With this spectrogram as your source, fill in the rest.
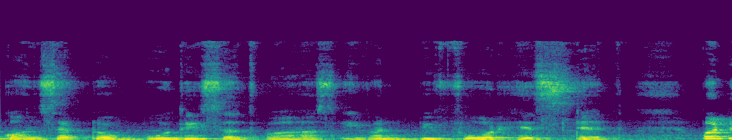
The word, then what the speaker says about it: Bodhisattva: No Sanskrit means है इसका बोधिसत्व, that is a word का जो pronunciation that is अ बोधिसत्वास, और इसका जो पाली और द सिंपलेस्ट फॉर्म है उसमें इसका प्रोनाउंसिएशन है बोधिसत्ता.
